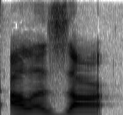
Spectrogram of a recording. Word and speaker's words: Alazraqui: And the person who was the voice actor was Carlos Alazar. Wow. I am so good at pronouncing last names. Carlos Alazraqui.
